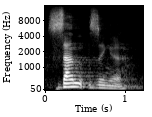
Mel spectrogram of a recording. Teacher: Zantzinger would be my guess, with the emphasis on the first syllable, as in Armitage, as in Zimmerman.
